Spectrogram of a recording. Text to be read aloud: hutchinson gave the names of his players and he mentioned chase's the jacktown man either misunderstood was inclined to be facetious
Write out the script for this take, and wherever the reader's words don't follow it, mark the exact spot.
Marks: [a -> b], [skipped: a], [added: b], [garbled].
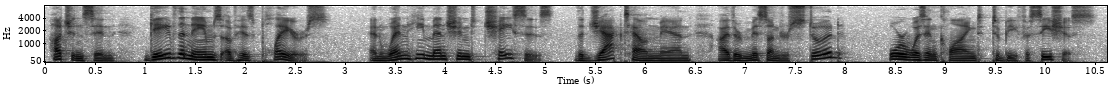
hutchinson gave the names of his players and [added: when] he mentioned chase's the jacktown man either misunderstood [added: or] was inclined to be facetious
